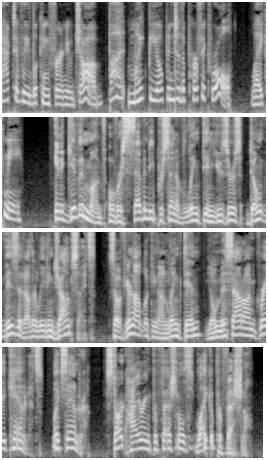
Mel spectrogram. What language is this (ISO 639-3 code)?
urd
